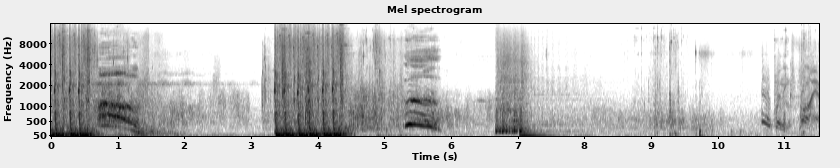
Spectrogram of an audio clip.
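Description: Gunfire bursts in the video game Phoenix Point, loud cracking volleys in several separate bursts with gaps between, alongside a voice talking.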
